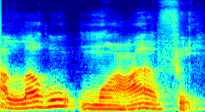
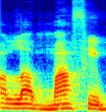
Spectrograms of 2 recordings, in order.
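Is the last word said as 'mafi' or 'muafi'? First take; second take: muafi; mafi. First: The last word is said fully, as muafi. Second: The last word is said short, as mafi. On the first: The speaker calls it right. "মা মাফি না" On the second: The speaker calls it wrong. "আমরা এখানে অ্যা এই দোয়াটা পড়ার সময় আল্লাহ মাফি বলি।"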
